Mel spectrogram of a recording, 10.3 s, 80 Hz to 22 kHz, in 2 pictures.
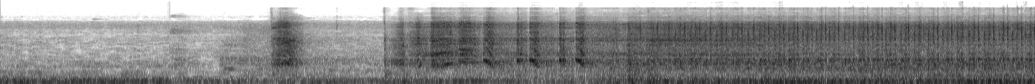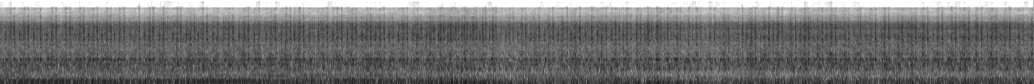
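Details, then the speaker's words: Honda Sonic 150 (K56) single-cylinder running with the head opened: very noisy top-end clatter from excessive, uneven valve clearances (0.25 mm intake and 0.30 mm exhaust gauges fit), poor oil flow to the head, and camshaft wear on one side. "Oke ya. Ini suaranya itu berisik banget ini. Ini saya cek dulu olinya."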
